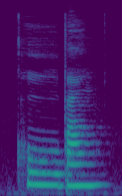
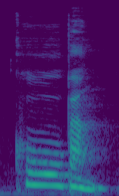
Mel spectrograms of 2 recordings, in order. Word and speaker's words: 交番: 여기서 교자는 사귀다라는 뜻보다는 바꾸다는 뜻으로 해석을 해서 차례를 서로 바꾸다라는 뜻을 가지고 있고 일본어로 읽을 때는 코반이라고 읽습니다. 코는 앞서 나온 코엔과 마찬가지로 오 장음이 돼서 코방, 코방, 코방 이렇게 읽으면 되겠습니다.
